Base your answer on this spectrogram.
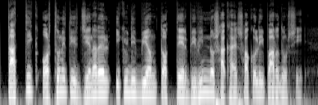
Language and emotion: Bengali, neutral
